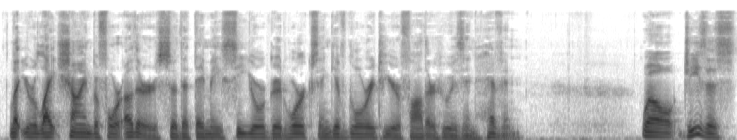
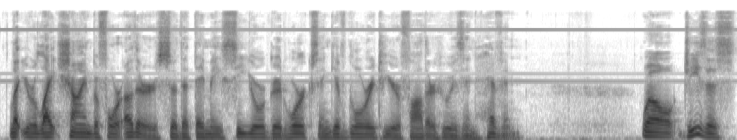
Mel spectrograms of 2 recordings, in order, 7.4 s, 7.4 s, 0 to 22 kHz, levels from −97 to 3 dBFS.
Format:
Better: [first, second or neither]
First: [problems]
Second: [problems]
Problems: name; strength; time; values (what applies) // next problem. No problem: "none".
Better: first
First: none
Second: high-pitched whine; faint; throughout; 9 kHz, 25 dB below the speech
